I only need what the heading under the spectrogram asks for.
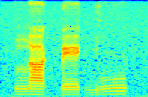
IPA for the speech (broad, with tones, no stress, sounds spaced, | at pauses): n a˨ k͡p e˨ ɡ͡b u˨˦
